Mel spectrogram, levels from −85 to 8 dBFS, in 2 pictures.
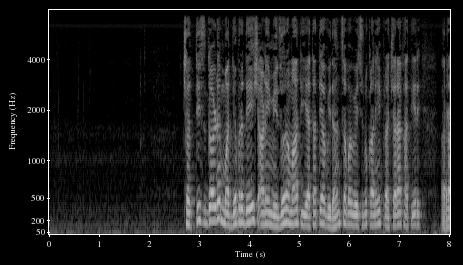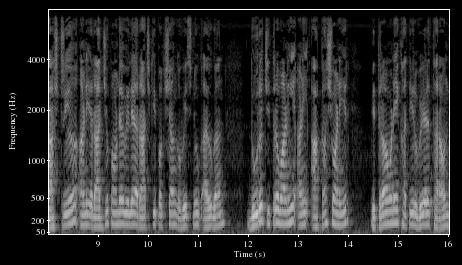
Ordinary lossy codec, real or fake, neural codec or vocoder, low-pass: none; real; none; 7.2 kHz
